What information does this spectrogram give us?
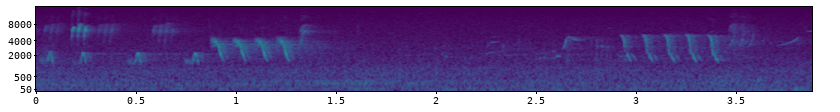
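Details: Nightingale song with bright single chirps leading into a fast burst of five stacked, rattling pulses, a pause, then another matching pulsed burst after a soft rising note.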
